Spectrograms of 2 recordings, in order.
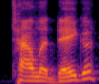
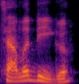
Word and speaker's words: Talladega: Now it is Talladega, not Talladega.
